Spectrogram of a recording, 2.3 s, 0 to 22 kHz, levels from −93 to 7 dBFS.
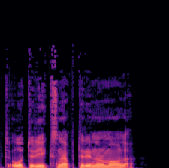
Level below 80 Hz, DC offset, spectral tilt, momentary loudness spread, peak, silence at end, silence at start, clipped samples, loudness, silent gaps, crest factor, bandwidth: -44 dBFS; under 0.1%; -7.5 dB/octave; 5 LU; -2 dBFS; 0.5 s; 0.1 s; under 0.1%; -17 LUFS; none; 14 dB; 12 kHz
